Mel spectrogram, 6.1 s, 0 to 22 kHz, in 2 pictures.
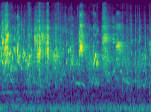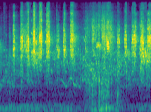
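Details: Australian parrots on March 15, 2024: a busy chorus of overlapping shrill squawks and chattering screeches from several birds, rising in intensity toward the end, with some low rumbling in the background.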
